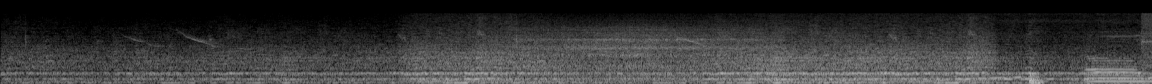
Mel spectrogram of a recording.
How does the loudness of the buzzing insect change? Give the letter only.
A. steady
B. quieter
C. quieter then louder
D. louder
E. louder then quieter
D.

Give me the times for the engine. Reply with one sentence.
You can hear the engine from 5.0 to 7.8 s.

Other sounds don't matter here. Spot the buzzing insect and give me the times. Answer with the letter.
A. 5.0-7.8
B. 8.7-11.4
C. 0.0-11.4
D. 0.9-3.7
C.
